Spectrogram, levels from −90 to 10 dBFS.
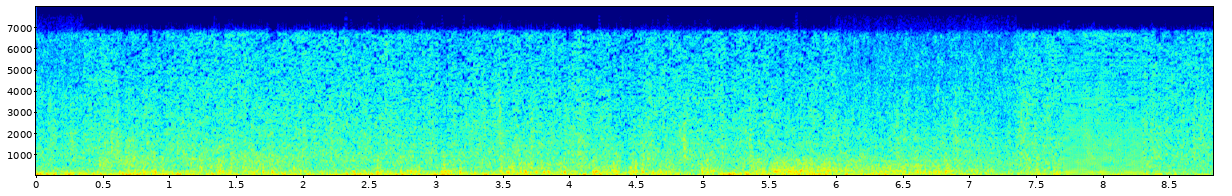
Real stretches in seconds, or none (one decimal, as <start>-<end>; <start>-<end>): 0.0-7.7; 8.3-8.8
